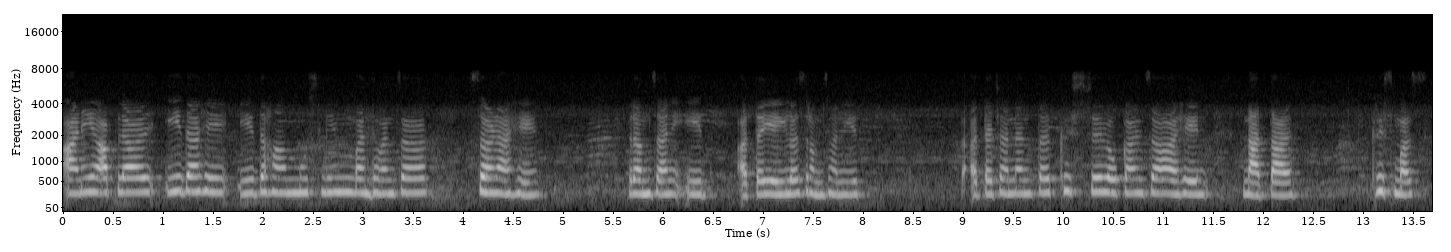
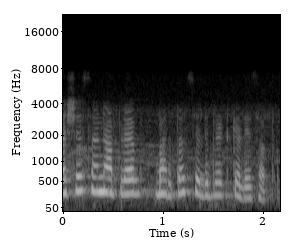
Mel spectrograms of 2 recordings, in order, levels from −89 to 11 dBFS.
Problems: none marked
